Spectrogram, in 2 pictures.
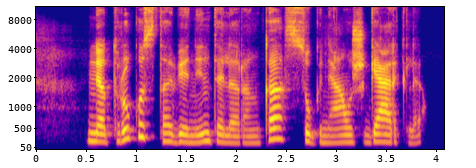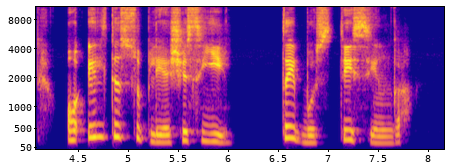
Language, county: Lithuanian, Vilnius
